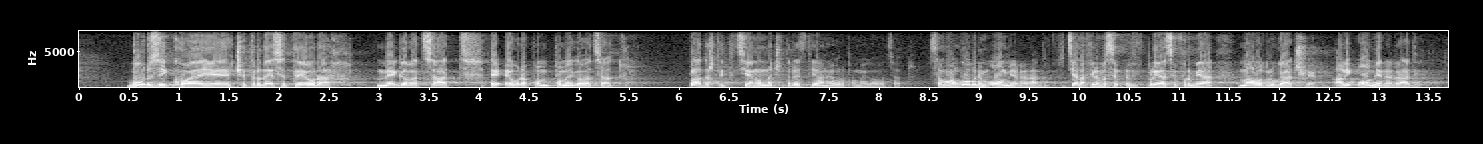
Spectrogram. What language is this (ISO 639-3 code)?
hrv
